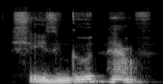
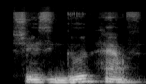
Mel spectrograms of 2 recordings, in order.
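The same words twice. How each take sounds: The two takes are said the same way.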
